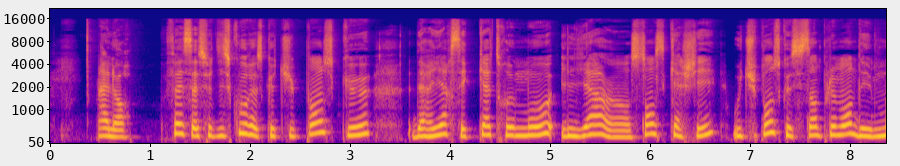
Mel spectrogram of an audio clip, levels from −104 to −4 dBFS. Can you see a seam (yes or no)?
yes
